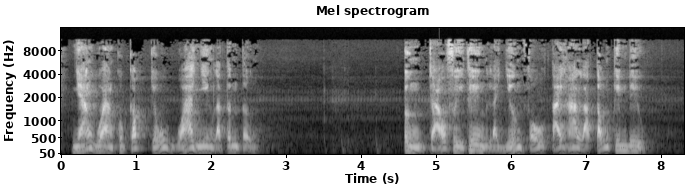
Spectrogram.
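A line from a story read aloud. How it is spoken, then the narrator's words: Loud laughing man. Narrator (Vietnamese): Trang Nam Nhân tuấn tú nọ cười lớn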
